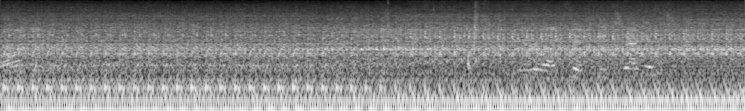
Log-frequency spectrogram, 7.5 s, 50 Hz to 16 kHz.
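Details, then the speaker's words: VP44 Cummins diesel cold start at -25 in B.C. Canada, high idle with about 600 EGT; loud steady clatter at fast idle, even beat about three and a half per second; normal cold high idle. "That's that three-cylinder high idle. We're sitting at just about 600 EGTs right now. Wow."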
